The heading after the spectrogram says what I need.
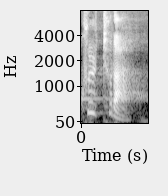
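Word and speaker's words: cultura: 이 라틴어 쿨투라, 독일식으로 얘기한다면 쿨투어라 이렇게 발음하는데요.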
